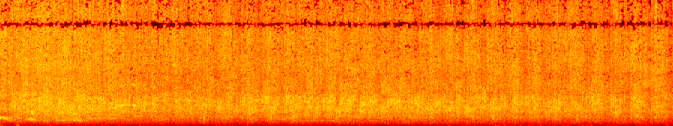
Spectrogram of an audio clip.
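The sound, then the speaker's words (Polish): Audience applause, a dense and even wash of many hands clapping that stays loud and steady from start to finish with no break. “Proszę o wielkie brawa.”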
